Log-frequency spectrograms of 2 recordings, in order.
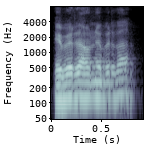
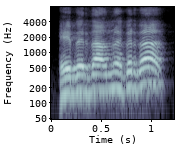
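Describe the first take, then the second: First: Said in the usual way. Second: "¿Es verdad o no es verdad?" higher, rising at the end; insistent question. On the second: Real, not acted. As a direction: press "verdad" upward, demanding an answer. Preacher repeats, pressing for answer.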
